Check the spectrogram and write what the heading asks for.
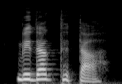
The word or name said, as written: विदग्धता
